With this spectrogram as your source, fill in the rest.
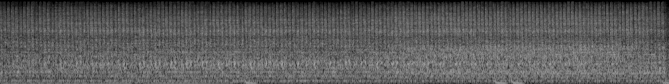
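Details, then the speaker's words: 2007 VW Jetta GLI 2.0T FSI (EA113/BPY) idling, microphone in the engine bay: loud, rapid metallic knocking clatter; intermittent oil pressure loss and code P000A; cause a failed oil pump drive chain. "So there you go, it's pretty loud."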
